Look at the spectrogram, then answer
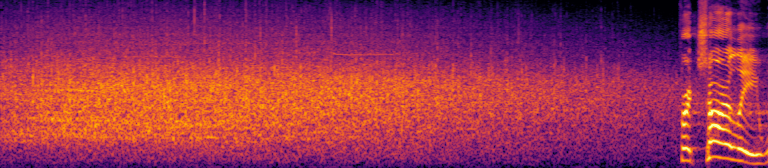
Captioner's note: applause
